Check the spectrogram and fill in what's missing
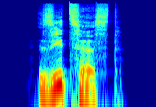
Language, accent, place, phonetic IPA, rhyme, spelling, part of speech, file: German, Germany, Berlin, [ˈziːt͡səst], -iːt͡səst, siezest, verb, De-siezest.ogg
- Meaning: second-person singular subjunctive I of siezen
